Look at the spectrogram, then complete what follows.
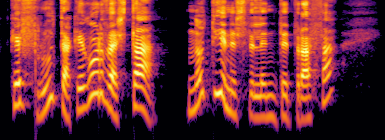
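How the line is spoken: Proud young man exclaiming. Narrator (Spanish): el joven exclamó ufano

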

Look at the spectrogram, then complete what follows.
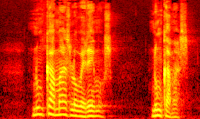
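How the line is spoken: Voice broken by sobs. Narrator (Spanish): Carlos dijo, con la voz cortada por los sollozos

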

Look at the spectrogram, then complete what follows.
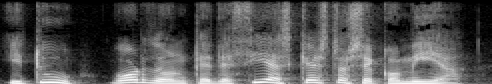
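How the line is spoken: Breathless exclamation. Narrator (Spanish): exclamó Servis cuando pudo hablar

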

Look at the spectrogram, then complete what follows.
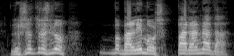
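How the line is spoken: Stammering cleric. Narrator (Spanish): dijo el clérigo con voz balbuciente

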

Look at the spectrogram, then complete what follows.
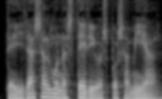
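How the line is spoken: Plain. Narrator (Spanish): dijo

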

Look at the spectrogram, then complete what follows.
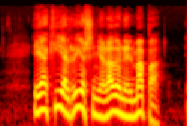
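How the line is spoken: Sudden exclamation. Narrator (Spanish): exclamó de pronto Brian

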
